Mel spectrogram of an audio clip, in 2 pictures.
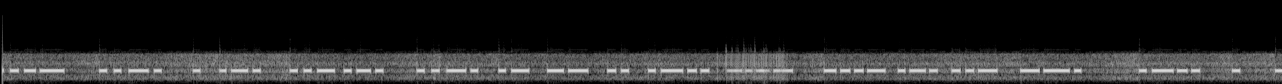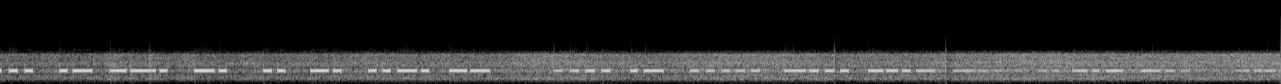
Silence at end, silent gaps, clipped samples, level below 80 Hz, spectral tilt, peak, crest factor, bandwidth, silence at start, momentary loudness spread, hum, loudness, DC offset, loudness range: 0 s; none; under 0.1%; -70 dBFS; -8 dB/octave; -6 dBFS; 10 dB; 2 kHz; 0 s; 9 LU; none; -17 LUFS; under 0.1%; 5 LU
